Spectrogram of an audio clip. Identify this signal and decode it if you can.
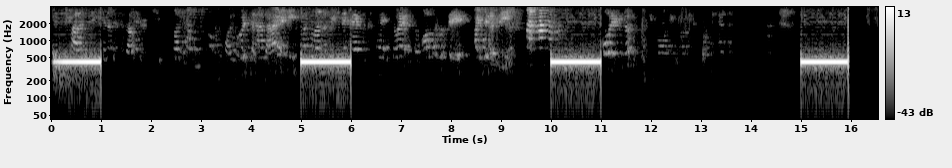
Ringback tone (Europe, 425 Hz), with speech.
